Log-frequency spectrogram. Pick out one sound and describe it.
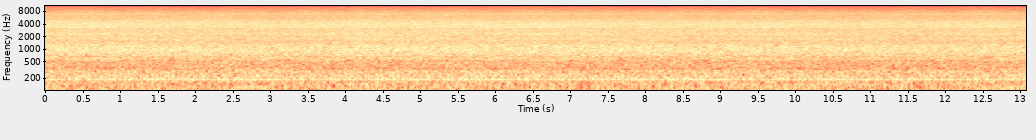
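Jet engines roar steadily as an airliner taxis.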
